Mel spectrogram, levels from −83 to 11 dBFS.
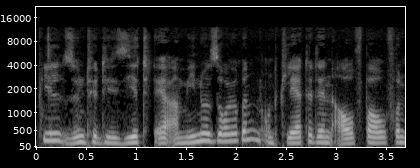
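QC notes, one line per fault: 1.09–1.19 s, burst of packet loss: consecutive packets failed to arrive, so the receiver spent 77 ms stretching the last sound and fading it into a brief buzz or hiss. Speech then resumes with 80 ms of audio skipped.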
